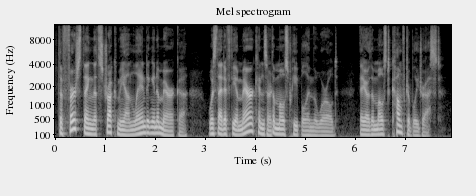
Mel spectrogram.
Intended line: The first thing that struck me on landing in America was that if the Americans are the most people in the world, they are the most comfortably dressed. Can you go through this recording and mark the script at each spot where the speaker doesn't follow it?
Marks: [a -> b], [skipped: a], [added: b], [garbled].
The first thing that struck me on landing in America was that if the Americans are the most people in the world, they are the most comfortably dressed.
